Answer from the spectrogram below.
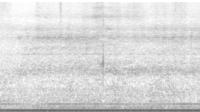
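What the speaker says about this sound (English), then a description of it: "there's a road that winds throughout this hill, so you'll hear big trucks going by" Heavy road traffic on a winding hillside road, likely big trucks, gives a steady, loud low engine rumble throughout, with no distinct pass-by.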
